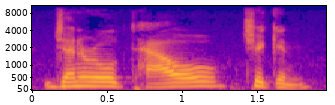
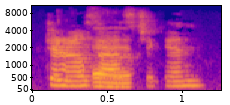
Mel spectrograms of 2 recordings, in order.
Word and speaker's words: General Tso's chicken: all I order is General Tao chicken. General Tso's chicken. You couldn't even pronounce it right.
